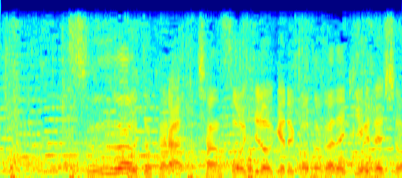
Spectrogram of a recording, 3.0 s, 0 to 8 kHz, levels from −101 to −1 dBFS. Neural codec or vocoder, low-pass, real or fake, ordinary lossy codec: none; 7.2 kHz; real; none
